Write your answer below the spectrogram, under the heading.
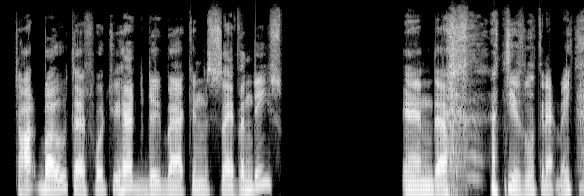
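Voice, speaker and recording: A man with an Arkansas accent talks at a moderate pace in a fairly high pitch, with ordinary pitch variation. Long, frequent pauses break up his speech, and the sound is dry and close with no echo. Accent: Arkansas Southern US. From Arkansas, Franklin County area. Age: 70s. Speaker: political candidate, retired educator. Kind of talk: casual interview chat. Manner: halting.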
